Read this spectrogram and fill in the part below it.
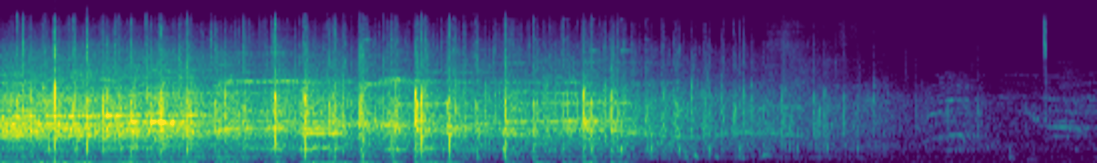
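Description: Graduates at a university fall commencement ceremony clap and cheer for their families, a loud crowd ovation with scattered voices that gradually thins and fades into near silence, leaving one last isolated clap.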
